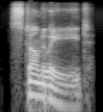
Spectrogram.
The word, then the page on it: stoneweed: British English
